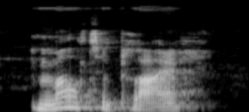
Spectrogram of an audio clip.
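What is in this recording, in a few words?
"multiply", British English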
